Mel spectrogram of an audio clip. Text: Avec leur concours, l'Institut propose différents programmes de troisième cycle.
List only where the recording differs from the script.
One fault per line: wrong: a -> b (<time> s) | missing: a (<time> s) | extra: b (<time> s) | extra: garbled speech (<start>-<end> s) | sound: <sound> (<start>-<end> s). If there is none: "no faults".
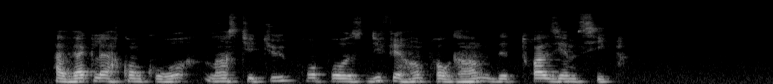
no faults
